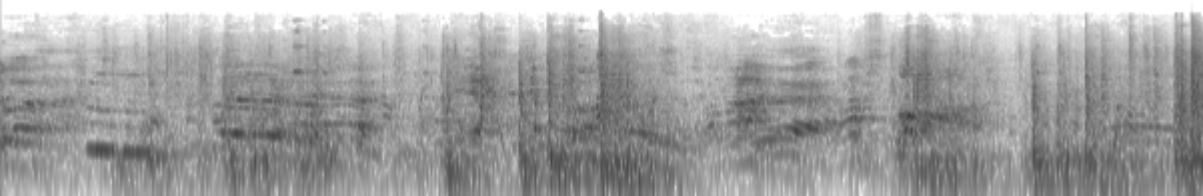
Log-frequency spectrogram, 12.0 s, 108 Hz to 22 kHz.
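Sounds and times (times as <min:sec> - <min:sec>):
people shouting: 0:05.3 - 0:10.0.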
